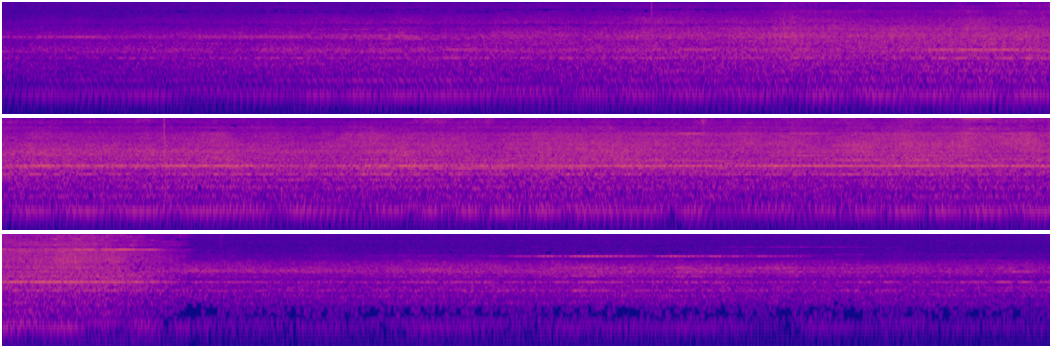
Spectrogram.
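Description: Freight train passing at speed: steel wheels rolling and cars rattling over the rails, with the deep hum of a Rio Grande diesel locomotive running mid-train. The hum builds as the locomotive draws near and drops off suddenly about three quarters of the way through, leaving the quieter rolling of the last cars.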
